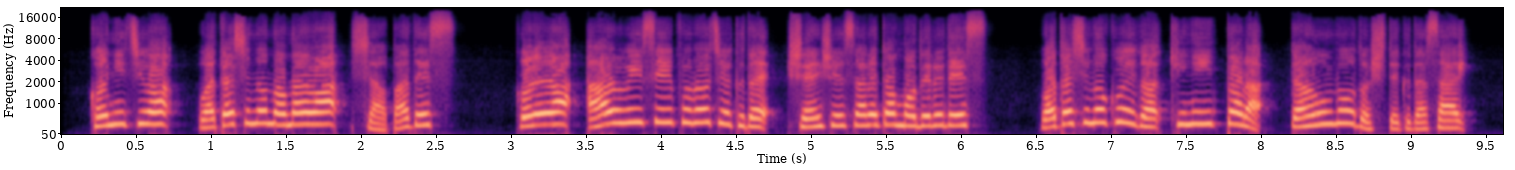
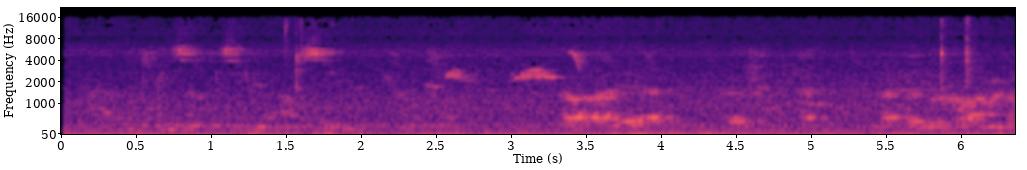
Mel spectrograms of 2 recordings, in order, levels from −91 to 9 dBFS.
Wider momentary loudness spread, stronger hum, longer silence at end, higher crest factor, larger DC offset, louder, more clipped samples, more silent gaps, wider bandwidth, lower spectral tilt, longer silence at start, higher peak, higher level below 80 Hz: second, 7 LU vs 12 LU; neither; first, 0.25 s vs 0 s; second, 10 dB vs 24 dB; neither; first, -10 LUFS vs -31 LUFS; neither; neither; first, 19.5 kHz vs 16.5 kHz; about the same, -3.5 dB/octave vs -3 dB/octave; first, 0.2 s vs 0.05 s; first, 0 dBFS vs -6 dBFS; second, -48 dBFS vs -36 dBFS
